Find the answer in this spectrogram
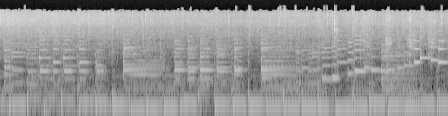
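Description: Background music with melodic runs and a pulsing bass, over the sizzle of sliced onion and green onion frying in a nonstick pan.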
